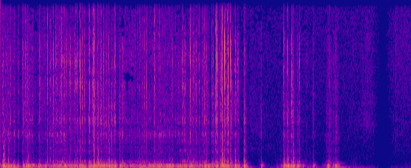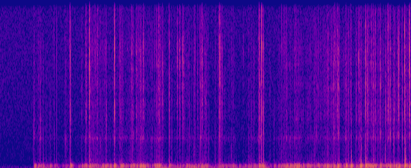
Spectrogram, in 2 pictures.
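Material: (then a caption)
Metal. Fingertips and short nails scratch and tap the hollow, rounded metal mesh grille on top of a white Blue Yeti microphone, producing a dense, low, muffled rumble of scraping and thumps. Midway, the scratching breaks off into a few isolated taps and a brief near-silence, then the steady low scratching resumes to the end.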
